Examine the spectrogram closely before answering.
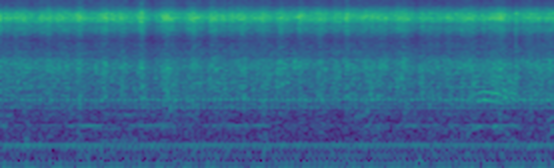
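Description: An engine running steadily, driving the well-cleaning setup, while muddy water gushes hard from a discharge pipe and splashes into the grass.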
